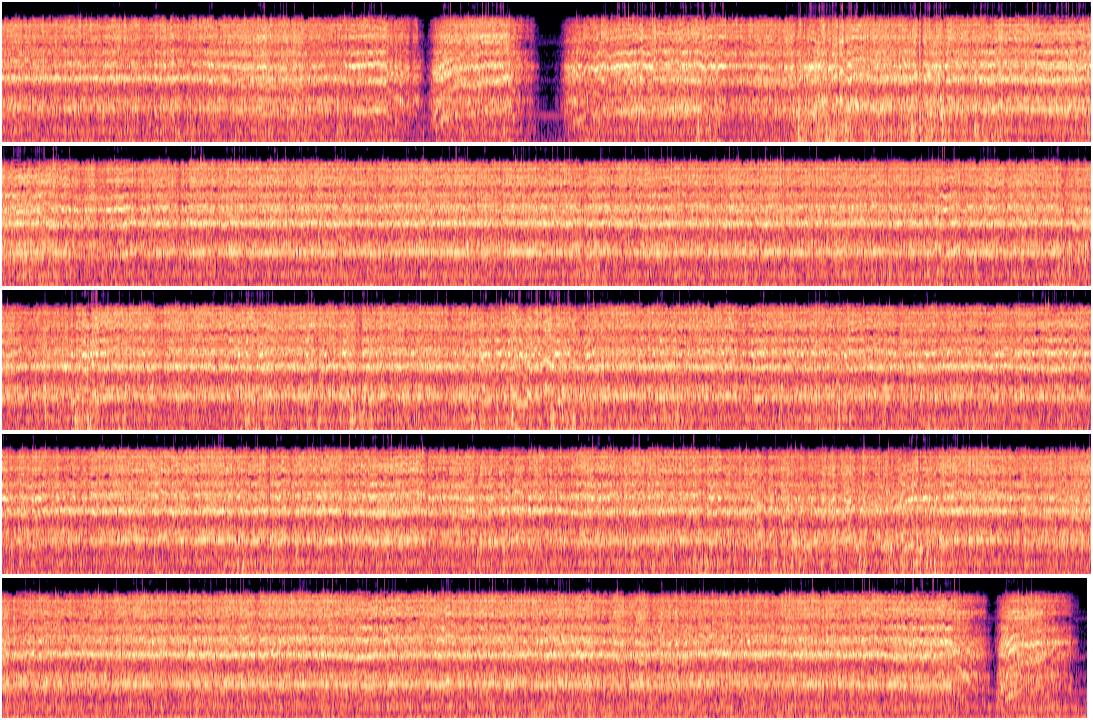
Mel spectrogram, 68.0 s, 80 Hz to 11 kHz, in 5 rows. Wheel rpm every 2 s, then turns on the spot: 230, 220, 150, 140, 210, 230, 220, 230, 240, 230, 240, 230, 230, 220, 230, 230, 230, 230, 230, 230, 220, 230, 230, 220, 230, 210, 230, 230, 230, 230, 230, 220, 230, 100.
none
